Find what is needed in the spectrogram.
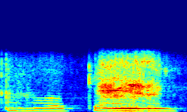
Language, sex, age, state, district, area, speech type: Telugu, female, 18-30, Telangana, Bhadradri Kothagudem, rural, conversation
